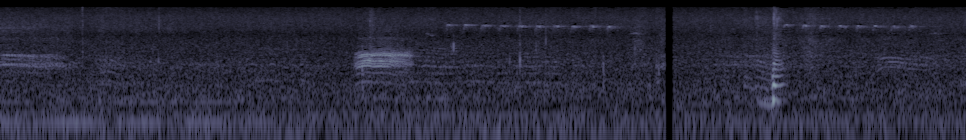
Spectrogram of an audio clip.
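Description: Faint outdoor animal sounds: a short buzzing call about a third of the way in, a high rapid ticking trill twice, and a sharp falling call a little past the middle.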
